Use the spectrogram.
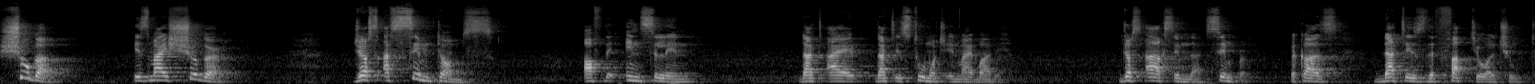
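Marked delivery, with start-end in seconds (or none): none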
